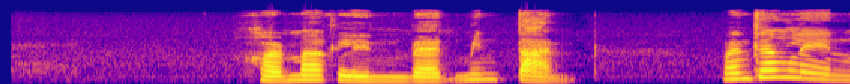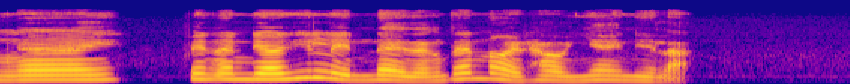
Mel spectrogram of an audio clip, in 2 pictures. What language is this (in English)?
Thai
